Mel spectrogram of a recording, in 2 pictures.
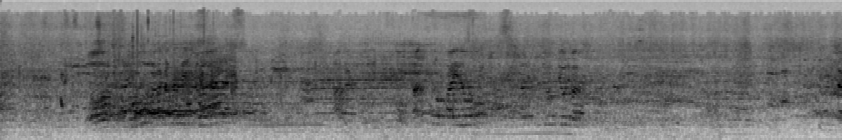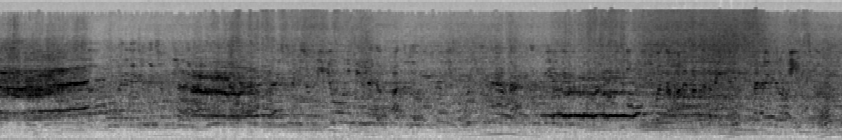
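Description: Tyres squeal on tarmac.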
